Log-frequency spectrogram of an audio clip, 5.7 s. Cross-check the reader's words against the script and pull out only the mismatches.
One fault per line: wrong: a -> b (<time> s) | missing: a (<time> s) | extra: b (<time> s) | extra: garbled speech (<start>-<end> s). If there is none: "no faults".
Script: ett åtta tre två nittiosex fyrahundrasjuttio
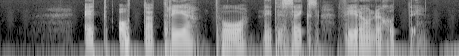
no faults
